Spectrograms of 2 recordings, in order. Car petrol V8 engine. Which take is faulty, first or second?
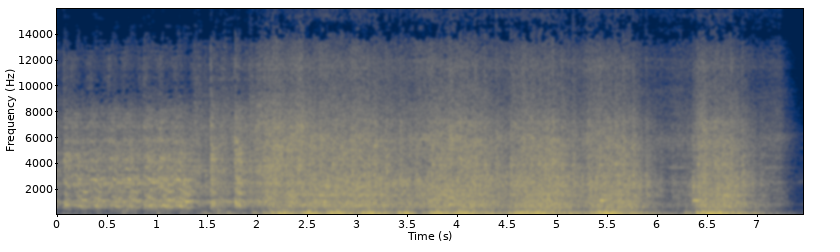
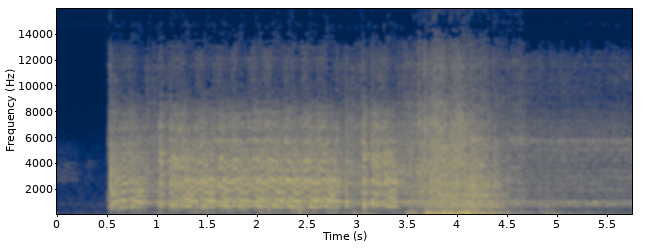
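second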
